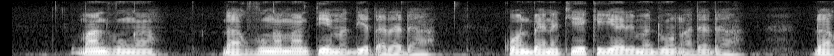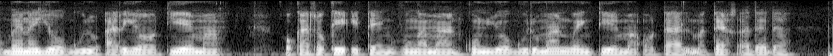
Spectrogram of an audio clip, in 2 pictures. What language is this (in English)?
Acoli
